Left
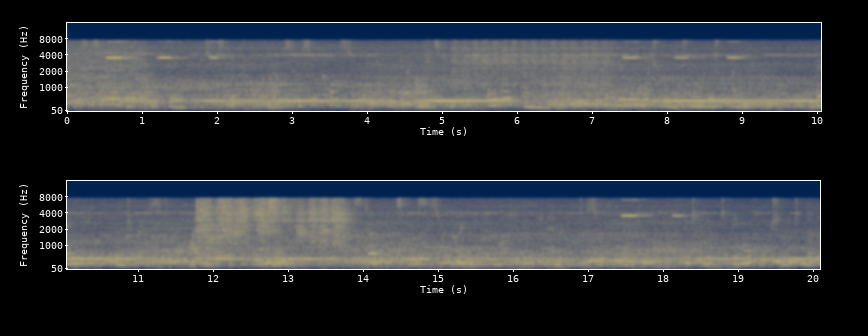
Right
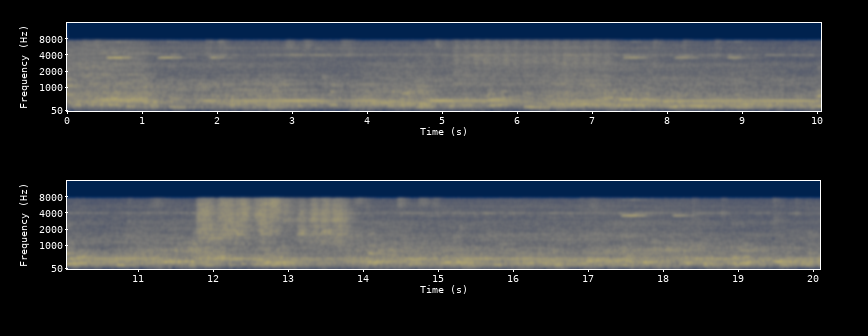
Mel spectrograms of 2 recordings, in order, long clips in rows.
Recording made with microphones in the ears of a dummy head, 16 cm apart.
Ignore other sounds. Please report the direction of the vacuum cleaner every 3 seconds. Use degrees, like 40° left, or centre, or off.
30° left, 30° left, 30° left, 30° left, 10° left, 20° right, 40° right.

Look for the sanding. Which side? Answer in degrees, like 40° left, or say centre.
80° left.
